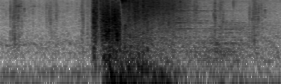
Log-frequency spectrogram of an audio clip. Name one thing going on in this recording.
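An electric crackle bursts loudly and fades.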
